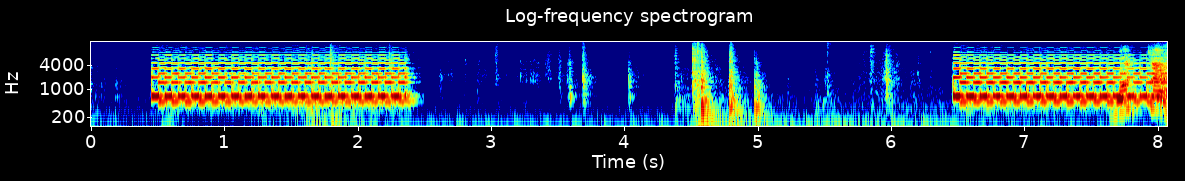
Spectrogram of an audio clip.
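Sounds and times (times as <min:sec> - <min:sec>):
telephone ringing in a studio: 0:00.4 - 0:02.5, 0:06.4 - 0:08.0.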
